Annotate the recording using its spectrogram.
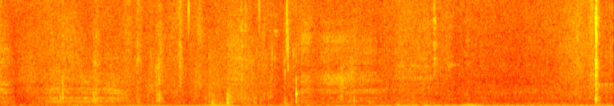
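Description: A car windscreen-wiper motor turning a bicycle wheel that carries moving nativity figures, humming steadily, with a few light knocks scattered through. The mechanism is not yet running smoothly: something is catching somewhere.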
